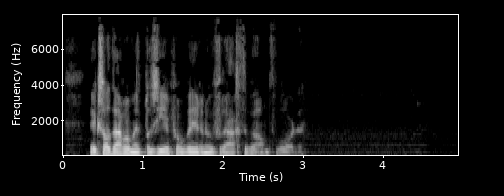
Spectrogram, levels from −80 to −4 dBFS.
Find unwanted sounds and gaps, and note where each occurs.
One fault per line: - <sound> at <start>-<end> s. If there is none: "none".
none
